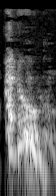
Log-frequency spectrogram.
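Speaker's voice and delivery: aduh tinggi yang tiba-tiba; teriakan kesakitan. Retold or imitated. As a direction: jerit kecil karena sakit. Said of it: "dia teriak". ("Aduh" diteriakkan tinggi karena kesakitan)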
